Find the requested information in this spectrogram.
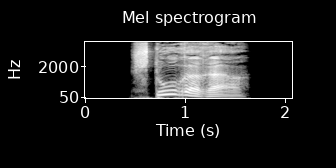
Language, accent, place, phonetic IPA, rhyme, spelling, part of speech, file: German, Germany, Berlin, [ˈʃtuːʁəʁɐ], -uːʁəʁɐ, sturerer, adjective, De-sturerer.ogg
- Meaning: inflection of stur: 1. strong/mixed nominative masculine singular comparative degree 2. strong genitive/dative feminine singular comparative degree 3. strong genitive plural comparative degree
